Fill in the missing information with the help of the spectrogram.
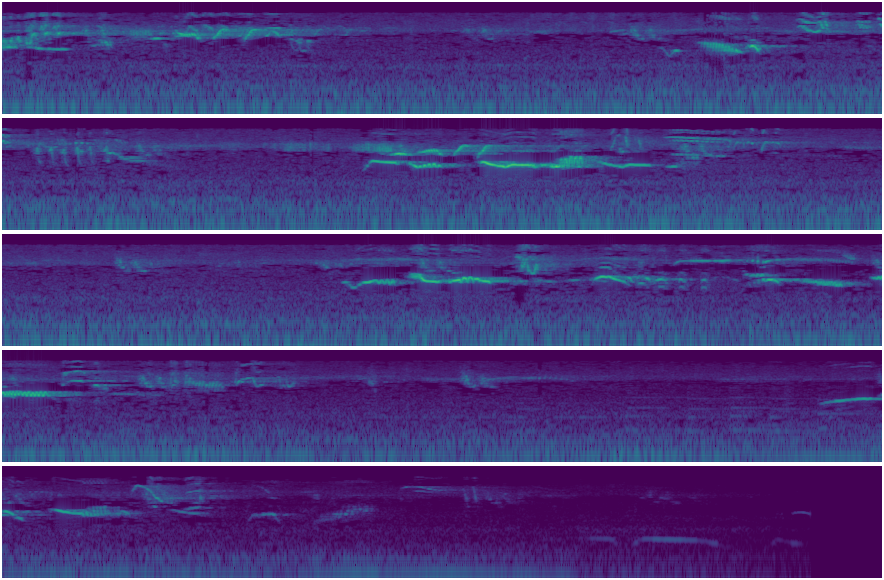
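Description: Songbirds singing: short warbling phrases every few seconds with thin high chirps between them, fading out near the end.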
